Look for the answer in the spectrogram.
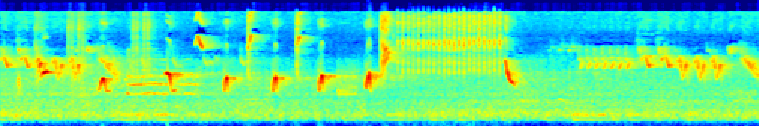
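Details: Melodious wild song of an Asian brown flycatcher: a string of short, sharp downslurred chirps about half a second apart, a brief buzzy trill, then softer high twittering phrases.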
